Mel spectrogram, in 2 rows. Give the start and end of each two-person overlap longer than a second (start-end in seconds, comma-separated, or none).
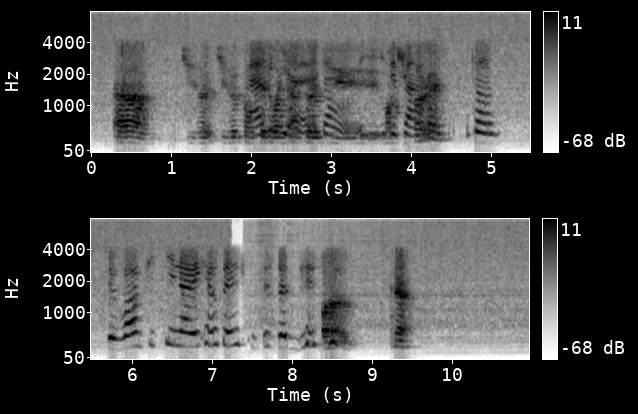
1.9-4.2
